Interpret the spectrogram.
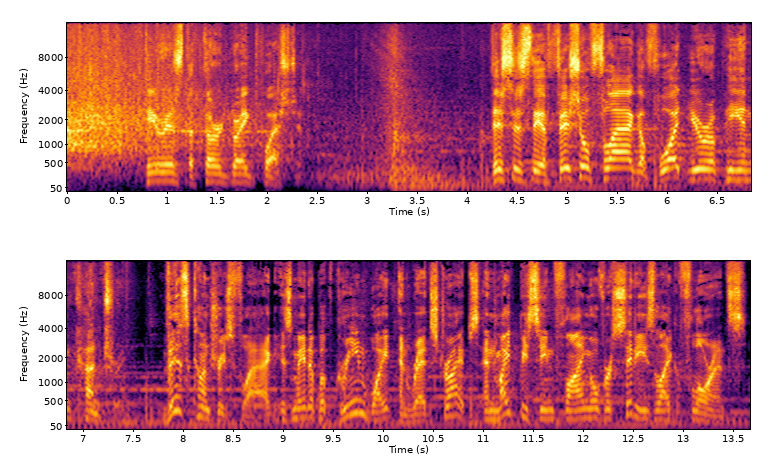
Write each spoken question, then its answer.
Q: This is the official flag of what European country?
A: Unfortunately, it's Italy.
